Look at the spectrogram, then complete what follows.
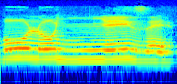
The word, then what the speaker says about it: bolognese: So g and n pronounced together, gn, and you have to feel the air that blows out of your nose, okay?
